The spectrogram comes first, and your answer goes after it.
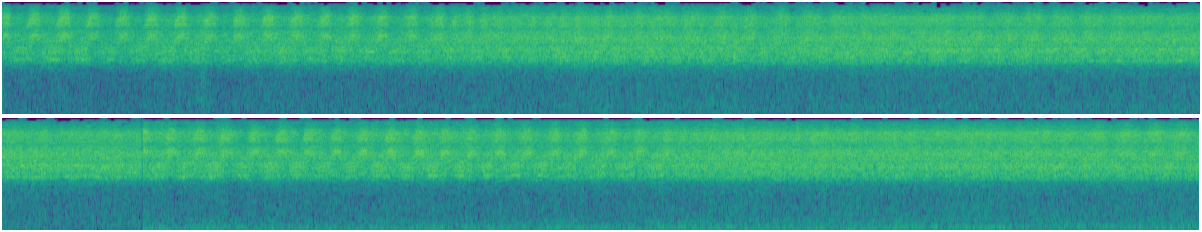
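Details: Bear cicadas in full summer chorus around Nagasaki's largest camphor tree, Daitokuji Park, Japan: a piercing, rhythmically pulsing buzz, with a low steady hum joining partway through.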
